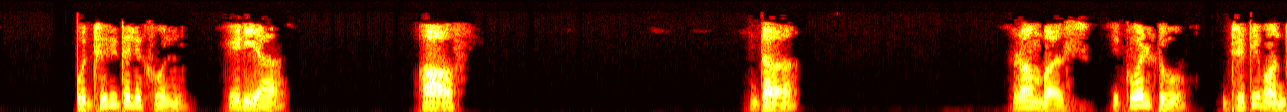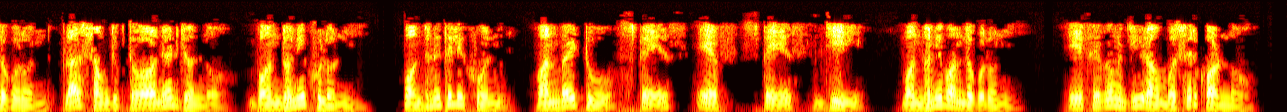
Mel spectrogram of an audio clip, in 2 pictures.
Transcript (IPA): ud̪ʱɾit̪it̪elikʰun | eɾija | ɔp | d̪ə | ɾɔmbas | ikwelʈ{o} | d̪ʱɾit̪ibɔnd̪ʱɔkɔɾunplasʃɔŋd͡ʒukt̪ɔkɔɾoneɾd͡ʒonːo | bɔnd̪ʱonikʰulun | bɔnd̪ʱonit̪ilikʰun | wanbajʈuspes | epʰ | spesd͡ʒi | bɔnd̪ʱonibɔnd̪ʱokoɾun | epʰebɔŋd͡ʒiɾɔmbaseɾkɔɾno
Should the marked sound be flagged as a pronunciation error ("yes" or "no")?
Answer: yes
